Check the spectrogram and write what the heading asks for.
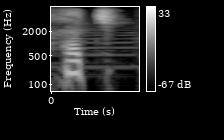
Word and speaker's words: Hachi: Aquel kanji se pronuncia Hachi, por lo que se convirtió en el origen de su hoy famoso nombre.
